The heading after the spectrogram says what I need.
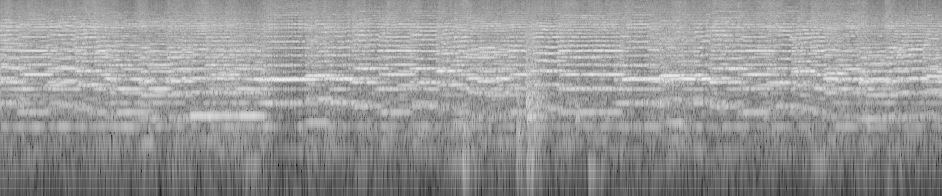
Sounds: music, traditional music

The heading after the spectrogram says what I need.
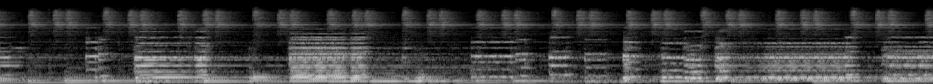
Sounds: music

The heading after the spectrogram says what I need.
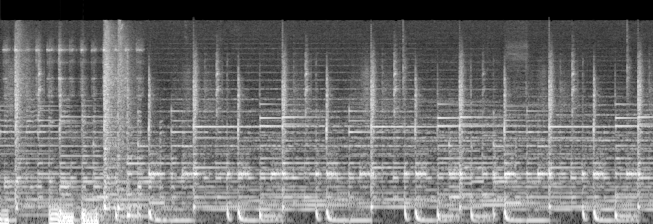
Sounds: music

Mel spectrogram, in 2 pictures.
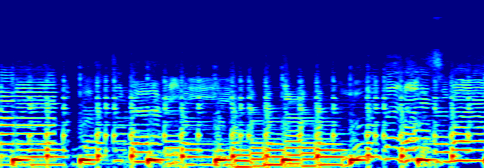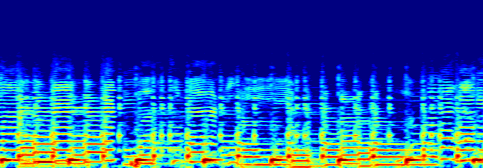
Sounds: music

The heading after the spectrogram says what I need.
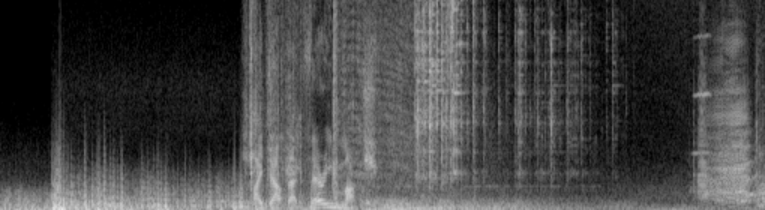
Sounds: speech

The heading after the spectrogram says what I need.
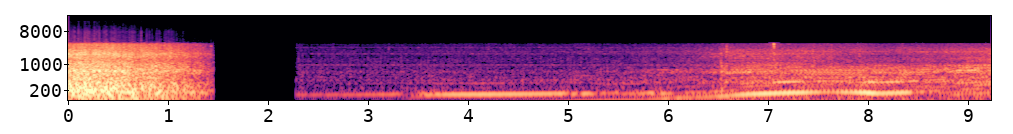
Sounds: car, vehicle

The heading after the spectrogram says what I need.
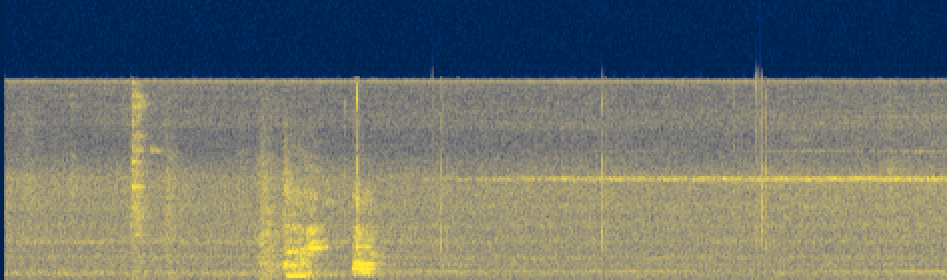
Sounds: inside a small room, speech

